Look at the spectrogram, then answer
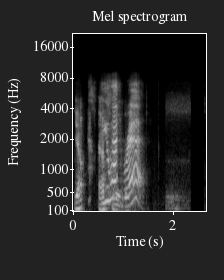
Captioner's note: laughing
